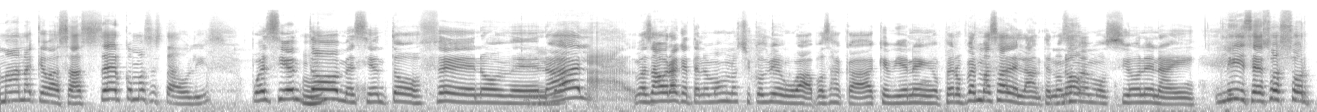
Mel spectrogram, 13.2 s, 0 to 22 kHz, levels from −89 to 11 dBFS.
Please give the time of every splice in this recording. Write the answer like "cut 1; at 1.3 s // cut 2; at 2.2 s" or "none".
cut 1; at 2.7 s // cut 2; at 9.7 s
